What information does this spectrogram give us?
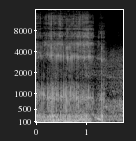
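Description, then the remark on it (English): A voice imitates a loud, raspy snore, one drawn-out guttural rattle lasting just over a second before trailing off into a softer breath. “He's never snoring. He's never asleep.”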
